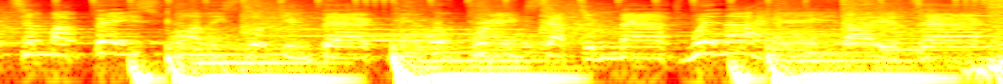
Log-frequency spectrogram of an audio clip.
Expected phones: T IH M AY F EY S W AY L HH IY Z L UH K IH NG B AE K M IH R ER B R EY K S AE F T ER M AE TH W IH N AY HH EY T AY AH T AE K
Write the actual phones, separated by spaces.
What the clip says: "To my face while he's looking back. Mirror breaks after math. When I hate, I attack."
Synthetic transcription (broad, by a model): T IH M AY F EY S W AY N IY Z L UH K IH NG B AE K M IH ER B R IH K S AE F T ER M AE TH W IH N AY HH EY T AY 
